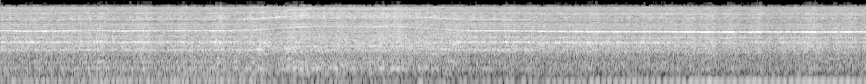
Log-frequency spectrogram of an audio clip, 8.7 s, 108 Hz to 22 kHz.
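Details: Vortech V-1 T-trim supercharger whines just off idle, sounding normal at idle and higher revs; a steady high whine over the idle rises with a throttle blip. Owner asks if bearings are failing; unconfirmed.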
